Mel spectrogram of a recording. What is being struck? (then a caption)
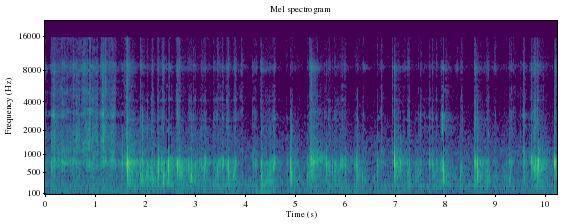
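Plastic jar. Long painted nails tap a large, green, translucent plastic jar of olive oil styling gel that looks full and is held in the hand. The taps come as quick, dry clicks in an uneven rhythm, each with a brief hollow midrange knock near 750 Hz that dies away almost at once. The overall level stays quiet, with a few sharper taps standing out.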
